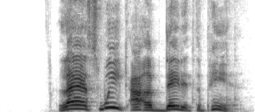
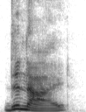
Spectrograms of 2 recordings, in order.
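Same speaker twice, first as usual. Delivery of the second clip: system denial; 5 semitones lower than usual. Pretend. Machine refusing the code.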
